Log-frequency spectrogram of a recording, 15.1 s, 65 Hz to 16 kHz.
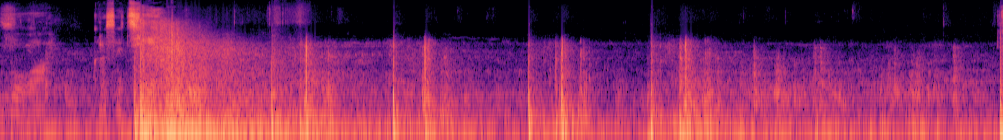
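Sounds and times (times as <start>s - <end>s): distant fireworks bangs: 1.9s - 15.0s.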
